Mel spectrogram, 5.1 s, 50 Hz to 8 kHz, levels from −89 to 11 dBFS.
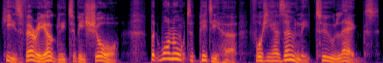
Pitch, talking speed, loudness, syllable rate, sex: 150 Hz, 225 wpm, -18 LUFS, 5.4 syllables/s, male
